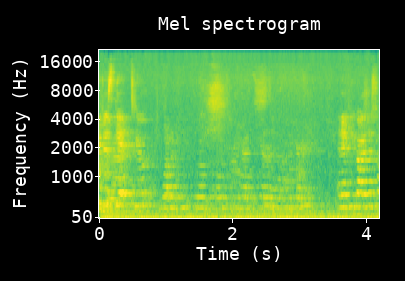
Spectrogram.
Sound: speaking faintly

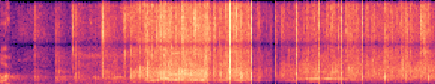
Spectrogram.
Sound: applause

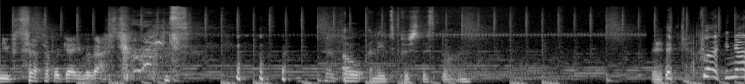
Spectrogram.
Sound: laughs

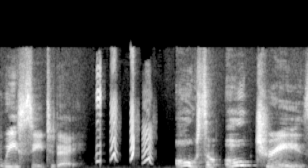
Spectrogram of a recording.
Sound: squeaks

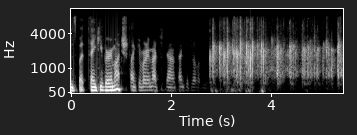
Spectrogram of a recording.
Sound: claps

